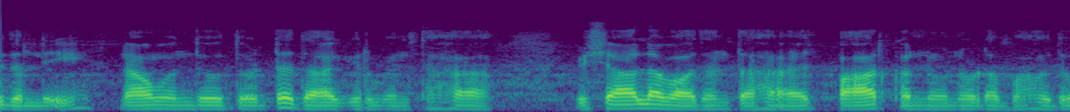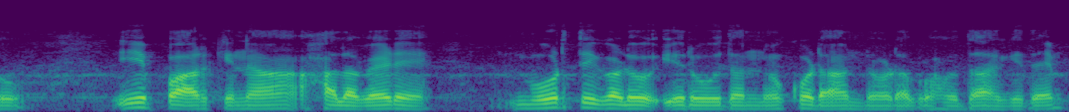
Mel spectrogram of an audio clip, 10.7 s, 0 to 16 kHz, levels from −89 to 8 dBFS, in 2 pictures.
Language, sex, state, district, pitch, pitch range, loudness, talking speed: Kannada, male, Karnataka, Shimoga, 110 Hz, 105-115 Hz, -18 LUFS, 65 wpm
